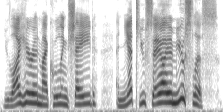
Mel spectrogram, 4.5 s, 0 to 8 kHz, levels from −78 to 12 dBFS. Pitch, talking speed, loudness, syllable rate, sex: 225 Hz, 190 wpm, -15 LUFS, 4.8 syllables/s, female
